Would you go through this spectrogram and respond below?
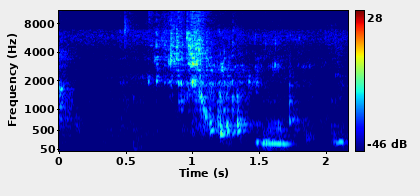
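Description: Milk pours into glass canning jars at home, a faint short trickle and splash with a few drips that ends in a brief gurgle.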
